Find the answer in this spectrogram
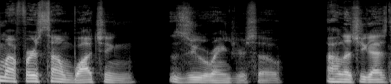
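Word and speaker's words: Zyuranger: And we're comparing those with the Japanese episodes from it's pronounced Zooranger, but it's spelled Zooranger, so I'm gonna say Zooranger.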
